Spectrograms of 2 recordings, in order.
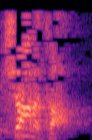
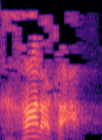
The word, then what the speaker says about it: Hanukkah: I even hear some Christians say Chanukkah because of the CH, depending upon how you spell Hanukkah, but it's Hanukkah. And now we have an H up there.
